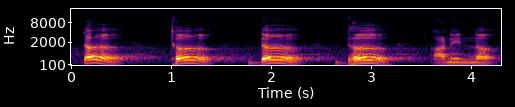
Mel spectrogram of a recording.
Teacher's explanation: जीभ वाकडीहून वरच्या टाळूला स्पर्श करते प्रत्येक वर्णाच्या. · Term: तालव्य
